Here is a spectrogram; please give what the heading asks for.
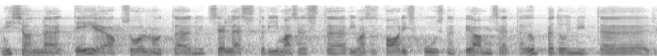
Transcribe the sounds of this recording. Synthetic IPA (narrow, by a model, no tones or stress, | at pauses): misːo̞nt̪e̞jejɑwkso̞lnud̪̥nyːd̪̥se̞lːest̪viːmɑse̞st̪viːmɑsestpɑːɾiskuːsne̞ːd̪̥̚pe̞ɑmise̞d̪̥ɤpːe̞t̪unʲːid̪̥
